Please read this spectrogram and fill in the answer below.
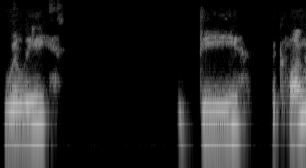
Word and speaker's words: Willie D McClung: We have Willie D McClung.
